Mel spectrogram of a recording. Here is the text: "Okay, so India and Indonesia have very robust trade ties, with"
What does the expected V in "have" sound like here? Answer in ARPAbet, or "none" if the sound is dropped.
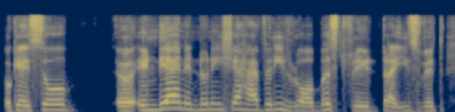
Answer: V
